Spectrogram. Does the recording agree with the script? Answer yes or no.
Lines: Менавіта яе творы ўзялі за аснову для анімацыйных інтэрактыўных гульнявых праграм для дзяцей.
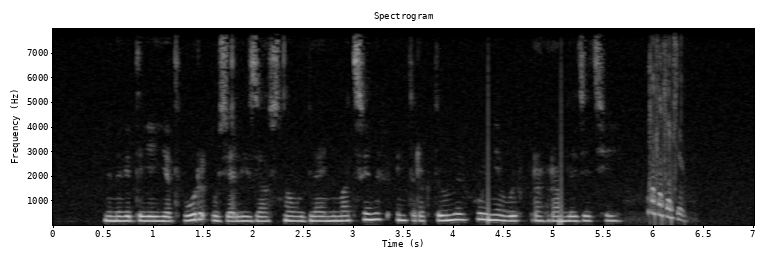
yes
